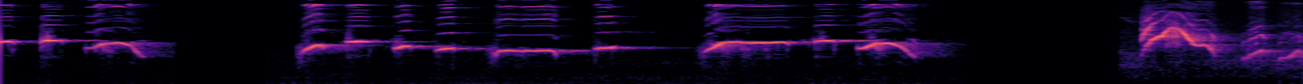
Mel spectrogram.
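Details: Cockatiel song of clear whistled phrases. Level and slightly falling notes end in arched downslurs and are repeated with short pauses. A loud harsh chirp follows at the end.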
